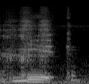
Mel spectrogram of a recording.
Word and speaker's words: NUC: It's nuke.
